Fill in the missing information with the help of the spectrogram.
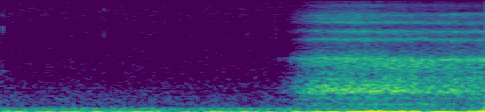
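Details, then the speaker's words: A quiet pause during guided breathing, then a single deep, smooth, unhurried inhale through the nose: normal breathing. "exhale inhale through the nose and exhale through the mouth"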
